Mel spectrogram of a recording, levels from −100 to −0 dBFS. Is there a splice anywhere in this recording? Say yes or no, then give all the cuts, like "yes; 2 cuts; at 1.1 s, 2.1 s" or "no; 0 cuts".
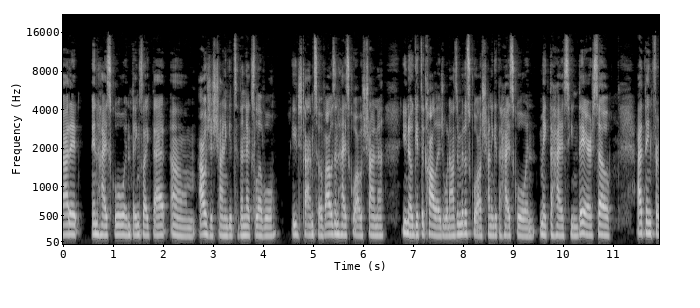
no; 0 cuts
